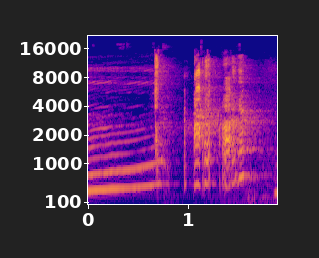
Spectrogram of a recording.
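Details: A pet monk parakeet (Quaker parrot), cuddling at night, gives a drawn-out, slowly rising nasal note followed by quick smacking, kiss-like clicks, as if giving kisses.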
